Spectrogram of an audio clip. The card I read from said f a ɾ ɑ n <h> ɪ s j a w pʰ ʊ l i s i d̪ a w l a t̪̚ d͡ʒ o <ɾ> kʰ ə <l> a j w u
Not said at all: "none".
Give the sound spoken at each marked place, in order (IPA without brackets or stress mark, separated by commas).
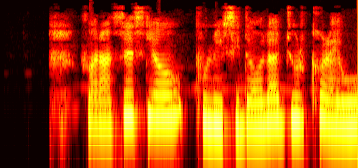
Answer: s, ɽ, ɽ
